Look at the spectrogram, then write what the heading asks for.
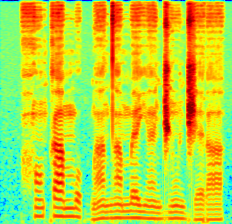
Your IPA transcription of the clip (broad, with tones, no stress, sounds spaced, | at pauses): h ɔ̃˦ k a˦ m o˦˨ ɡ͡b ã˨˦ d ã˦ m ɛ˦ j ɛ̃˧ d͡ʒ ũ˧ d͡ʒ ɛ˧ ɾ a˧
